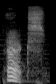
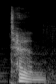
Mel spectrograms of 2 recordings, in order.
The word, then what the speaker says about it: X: Mega Man and yeah it's pronounced X not 10 but it sure confused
